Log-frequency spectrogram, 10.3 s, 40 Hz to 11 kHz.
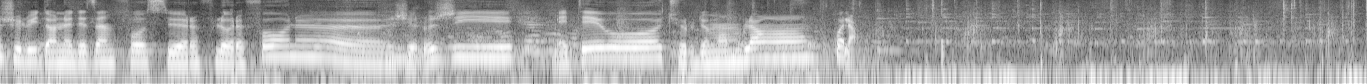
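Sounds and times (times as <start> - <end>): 
speech: 0.0 - 6.7
horse and donkey shuffling: 3.2 - 10.2
horse and donkey hoof knocks: 4.6 - 10.2.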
